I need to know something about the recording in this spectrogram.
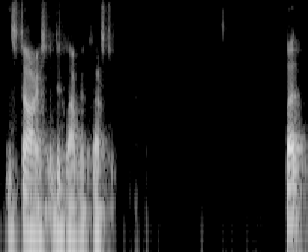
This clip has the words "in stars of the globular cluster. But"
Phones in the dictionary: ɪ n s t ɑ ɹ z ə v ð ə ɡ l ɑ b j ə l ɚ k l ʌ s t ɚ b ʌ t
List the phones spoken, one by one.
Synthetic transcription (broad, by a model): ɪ n s t ɑ ɹ z ə v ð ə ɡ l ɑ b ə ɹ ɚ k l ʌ s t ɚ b ʌ t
